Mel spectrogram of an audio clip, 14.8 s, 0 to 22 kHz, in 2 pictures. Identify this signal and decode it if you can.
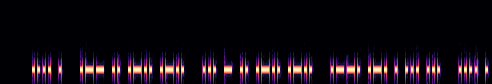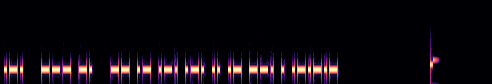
Morse code, heard as a keyed tone, about 32 wpm, 700 Hz. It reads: HE WILL STILL PRESS HER ON MARRIAGE.
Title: Sentences from Top 1000 Words - Review Part 1 - 30wpm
